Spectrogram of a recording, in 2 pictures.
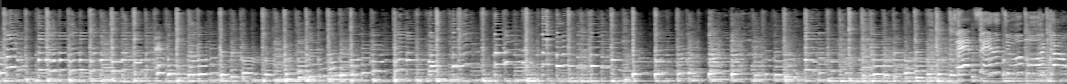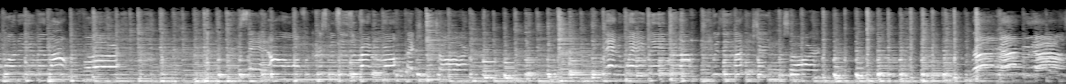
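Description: Mandolin and acoustic guitar playing an upbeat Christmas rock-and-roll tune, with a young girl's lead vocal coming in about halfway through.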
